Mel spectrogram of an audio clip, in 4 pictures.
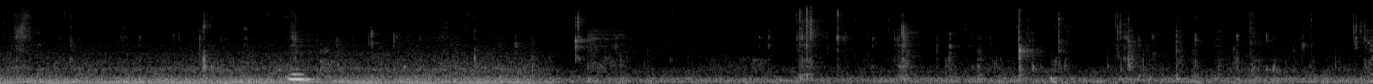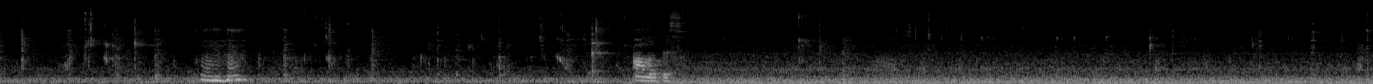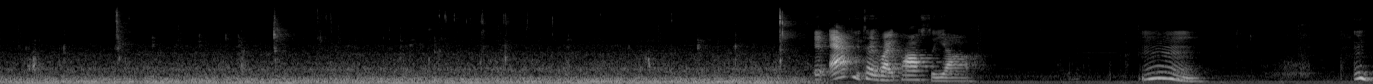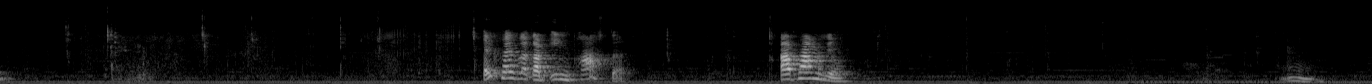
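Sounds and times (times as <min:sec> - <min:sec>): steady low hum: 0:00.0 - 0:54.9
chewing crunches: 0:03.4 - 0:20.1, 0:20.9 - 0:35.5, 0:39.5 - 0:46.0, 0:47.5 - 0:49.0, 0:49.7 - 0:54.4.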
